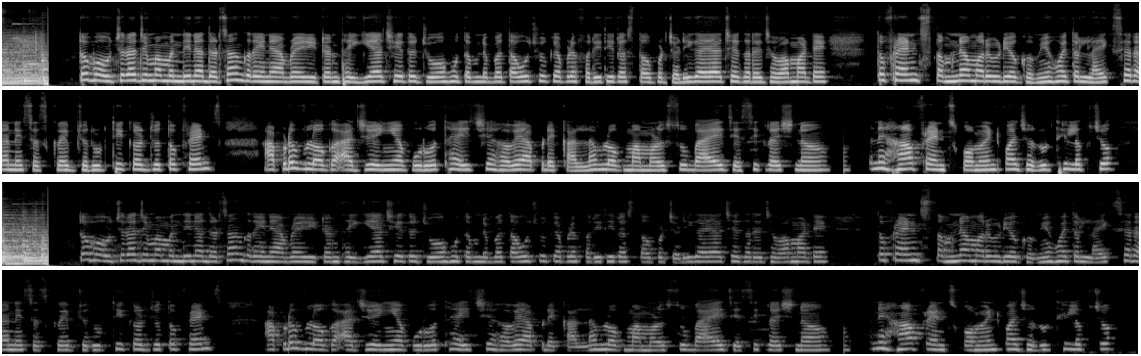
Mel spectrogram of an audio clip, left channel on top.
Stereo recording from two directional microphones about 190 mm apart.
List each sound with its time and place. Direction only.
0.8 s speech: 45° left (ahead or behind)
